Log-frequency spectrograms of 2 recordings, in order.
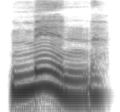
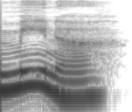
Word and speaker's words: مِنَ: Usually, this word is pronounced min, but because the next word starts with a silent letter, Arabic smoothly changes it to mina, so it flows naturally off the tongue without a clunky pause.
